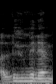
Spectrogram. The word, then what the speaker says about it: aluminum: materials you've got an aluminium unibody design or aluminum unibody design depending on where you're from and how you want to pronounce it and it definitely has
